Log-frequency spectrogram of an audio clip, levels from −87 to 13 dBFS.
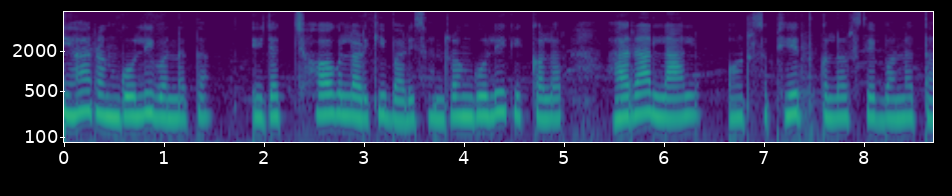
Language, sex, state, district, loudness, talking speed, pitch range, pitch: Bhojpuri, female, Bihar, Gopalganj, -34 LUFS, 130 wpm, 195-215 Hz, 205 Hz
